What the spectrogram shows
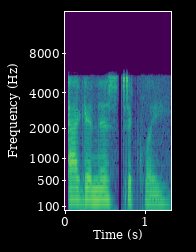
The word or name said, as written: agonistically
